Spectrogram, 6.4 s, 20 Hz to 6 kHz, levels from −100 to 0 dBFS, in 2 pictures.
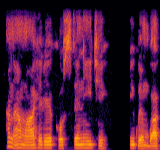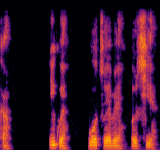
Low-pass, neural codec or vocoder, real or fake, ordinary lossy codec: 5.4 kHz; none; real; none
